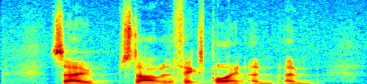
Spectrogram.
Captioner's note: speaks faintly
